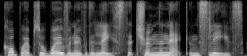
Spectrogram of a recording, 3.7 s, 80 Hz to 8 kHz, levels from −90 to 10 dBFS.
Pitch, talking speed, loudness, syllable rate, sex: 225 Hz, 195 wpm, -17 LUFS, 5.1 syllables/s, female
